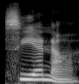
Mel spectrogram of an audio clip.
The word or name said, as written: सियेना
